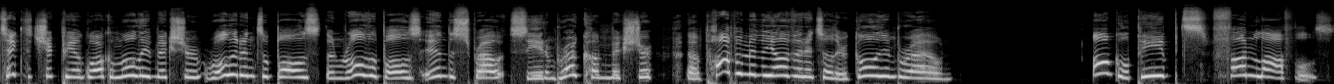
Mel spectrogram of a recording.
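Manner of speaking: very high-pitched cartoon character voice. Explaining the recipe as the character Gorpy: Gorpy's voice. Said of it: "Sounds like Steven Universe".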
